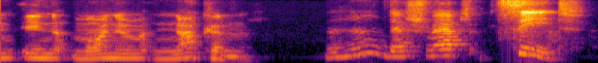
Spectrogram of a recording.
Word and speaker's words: zieht: Der Schmerz zieht. It's a Z. It's a bit like a TS pronunciation. Der Schmerz zieht bis in meinen Nacken.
